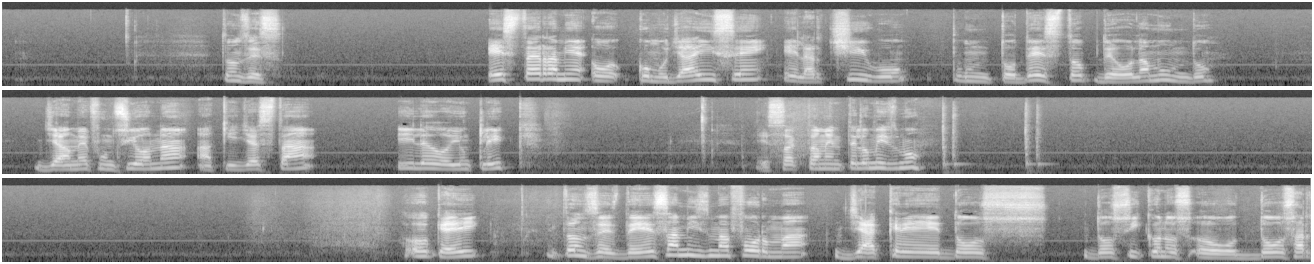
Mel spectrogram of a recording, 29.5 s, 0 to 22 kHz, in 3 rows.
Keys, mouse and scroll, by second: 16.2 Return, 16.8 Return, 17.4 Return.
